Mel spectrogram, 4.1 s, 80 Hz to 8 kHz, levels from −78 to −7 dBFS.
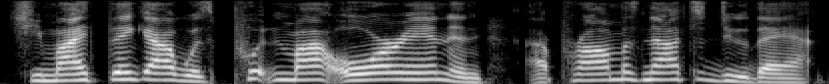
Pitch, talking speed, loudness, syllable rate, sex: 205 Hz, 230 wpm, -18 LUFS, 5.1 syllables/s, female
